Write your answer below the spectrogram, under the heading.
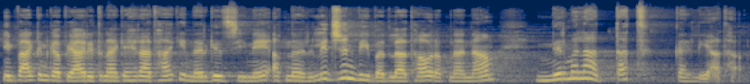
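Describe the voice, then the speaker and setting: A woman's voice: mid-range voice, measured pace, darkish tone. Indian woman radio host, long reverb. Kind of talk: scripted radio storytelling and song introductions. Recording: long reverb, music behind. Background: music.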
